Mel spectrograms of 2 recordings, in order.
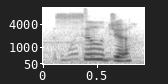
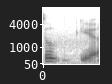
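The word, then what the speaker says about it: Sylgja: Silja.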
